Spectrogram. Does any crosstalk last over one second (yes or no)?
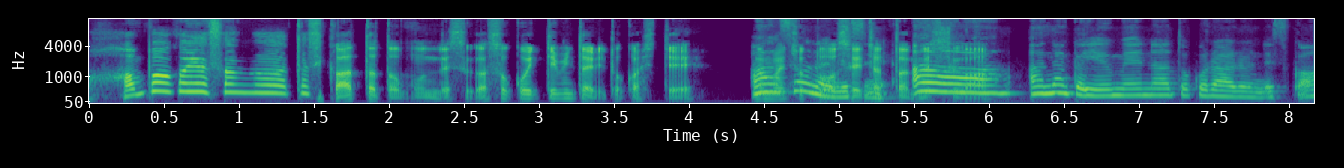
yes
